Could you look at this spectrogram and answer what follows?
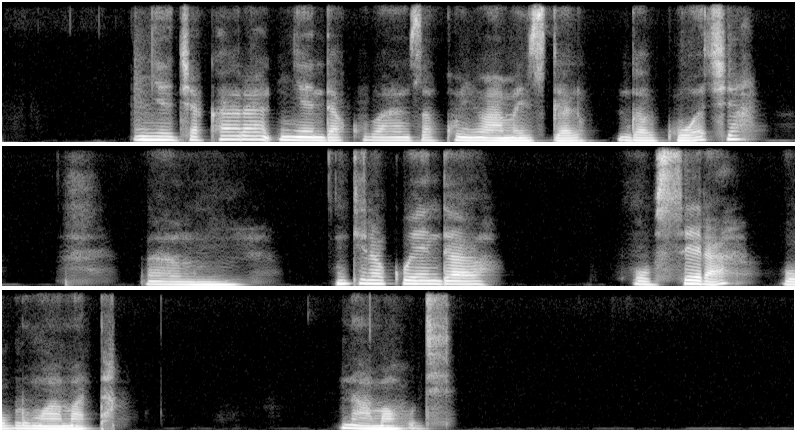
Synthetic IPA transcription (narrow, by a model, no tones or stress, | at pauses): ɲecakaɾaɲeːndakuβaːnzakuɲwaːmaiziɡa | ɡalukuaca | ŋkiɾakwe̞ːnda | oβuse̞ɾa | oβulimwaːmatḁ | naːmaɦudi̥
